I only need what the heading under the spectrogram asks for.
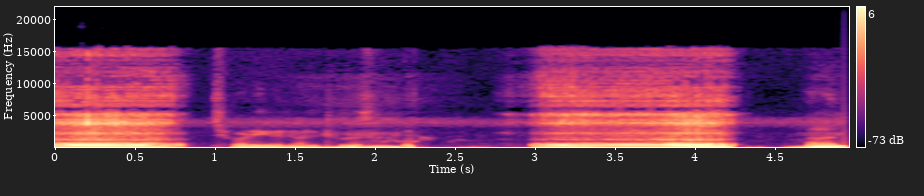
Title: Snoring while sleeping🤣🤣 #shortsnepal #funny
